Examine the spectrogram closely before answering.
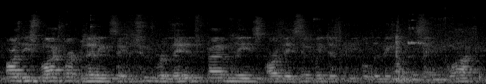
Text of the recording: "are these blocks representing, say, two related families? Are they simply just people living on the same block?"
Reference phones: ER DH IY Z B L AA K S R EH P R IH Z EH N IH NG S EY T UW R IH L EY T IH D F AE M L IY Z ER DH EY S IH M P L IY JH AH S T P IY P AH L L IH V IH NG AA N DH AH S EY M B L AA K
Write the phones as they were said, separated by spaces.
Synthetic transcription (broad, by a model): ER DH IY Z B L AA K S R EH P R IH Z EH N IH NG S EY T UW R IH L EY T IH D F AE M L IY Z ER DH EY S IH M P L IY JH AH S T P IY P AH L L IH V IH NG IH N DH AH S EY M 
